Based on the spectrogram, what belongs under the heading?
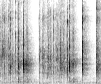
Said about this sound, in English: Whereas a mechanical has a switch for every individual key, which gives it a lovely clicky sound.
